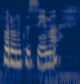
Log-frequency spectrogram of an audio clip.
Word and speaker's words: poronkusema: This is a Finnish word that is pronounced poronkusema, and this is a distance, like kilometers or miles in Finnish, and it has Oh, to do okay.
